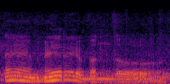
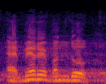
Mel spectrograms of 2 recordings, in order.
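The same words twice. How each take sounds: First: It is said in a tender, loving tone. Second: It is said in a plain, unloving tone. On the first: The speaker calls it right. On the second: The speaker calls it wrong.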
